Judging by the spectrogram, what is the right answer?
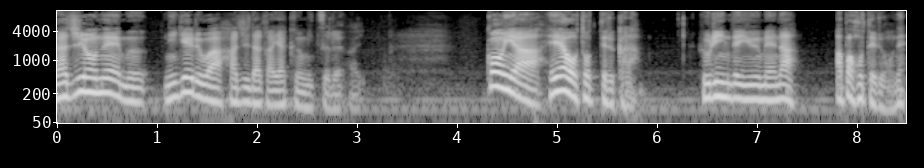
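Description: At a moderate pace with very wide pitch swings and long, frequent pauses, the voice comes through on a very clean recording with a silent background. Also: man, fairly high pitch for a man, big swings in loudness. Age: 40s. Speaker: comedian impersonator. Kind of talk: reading listener submissions aloud. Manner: animated.

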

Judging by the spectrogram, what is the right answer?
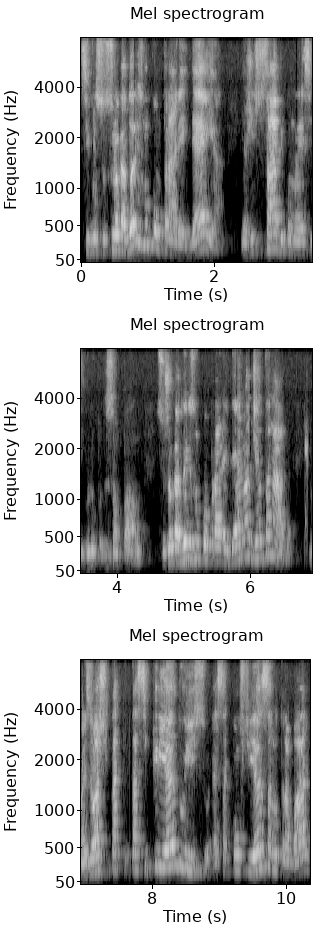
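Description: A man's high-pitched, very fast speech with very wide pitch swings. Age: 50s. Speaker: football podcast panelist. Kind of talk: casual chat. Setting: video call.

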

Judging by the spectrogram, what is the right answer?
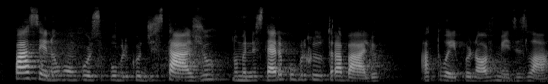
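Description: Speaking at a fairly quick pace and medium pitch, a woman shows ordinary pitch variation and big swings in loudness. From Brazil, São Paulo state (Mirassol). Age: 30s. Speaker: chef and digital influencer. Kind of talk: podcast interview.

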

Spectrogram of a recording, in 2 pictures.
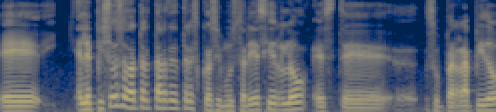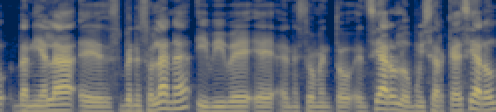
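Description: A man with a Mexican accent speaks at a moderate pace, his pitch fairly high and his intonation lively. His tone is bright and sharp, and the sound is dry and close with no echo. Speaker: podcast host. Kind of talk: interview. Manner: hesitant, many fillers.

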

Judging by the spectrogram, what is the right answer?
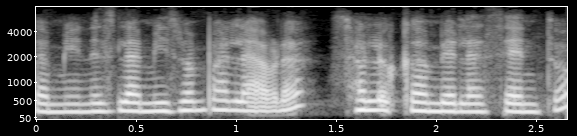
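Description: A woman speaks with a Portuguese accent. Her pace is fairly slow and her intonation fairly even. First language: Portuguese (speaking Spanish). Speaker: Portuguese language teacher. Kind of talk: language lesson. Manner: slow, clear enunciation for repetition.

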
